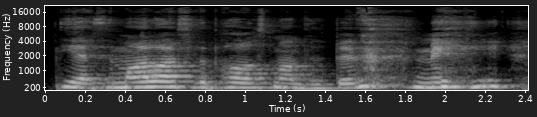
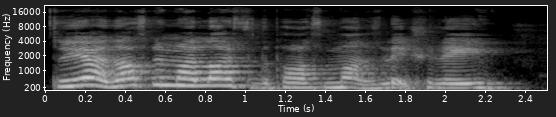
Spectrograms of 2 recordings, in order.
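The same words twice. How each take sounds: First: Said in the usual way. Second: Talking with a mouth full of food; words pushed around a bite of food. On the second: Real, not acted. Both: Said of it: "Sorry, I'm talking my mouth full".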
